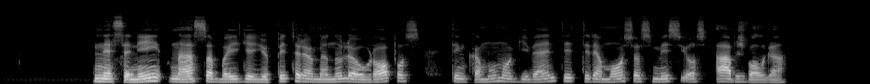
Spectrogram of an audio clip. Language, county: Lithuanian, Vilnius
